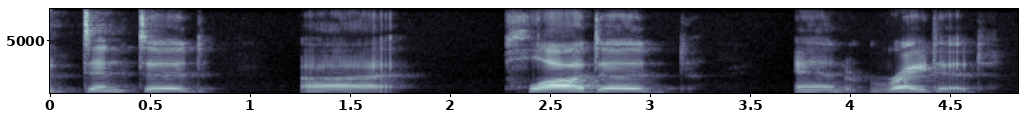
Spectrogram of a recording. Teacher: an alveolar consonant so we are seeing a pattern here where any time there's an alveolar stop whether it's voiced or voiceless you get the addition of this vowel and an extra syllable there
